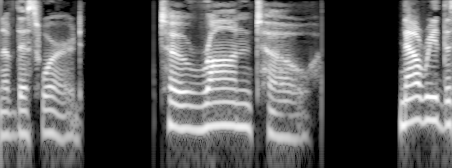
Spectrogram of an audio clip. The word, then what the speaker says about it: Toronto: Toronto. Stress ron and keep t and toe light.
